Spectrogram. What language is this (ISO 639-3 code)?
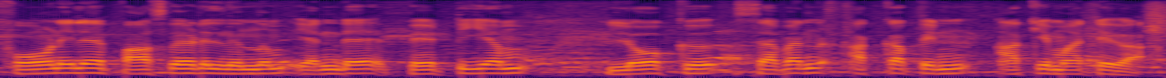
mal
